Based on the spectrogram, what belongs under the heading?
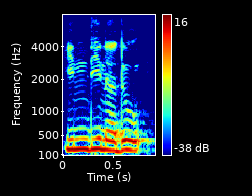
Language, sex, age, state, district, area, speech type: Kannada, male, 18-30, Karnataka, Tumkur, urban, read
